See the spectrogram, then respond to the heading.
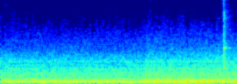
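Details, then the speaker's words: Hydraulic proportional valve solenoid for a bartending robot, overdriven with excess voltage: constant mid-pitched electrical buzz; it soon smoked and burned oil, owner guessing it was boiling the oil out. "oh yeah there we go you hear it buzzing let's give her a little more Jam oh maybe boiling the oil out of it or something"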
